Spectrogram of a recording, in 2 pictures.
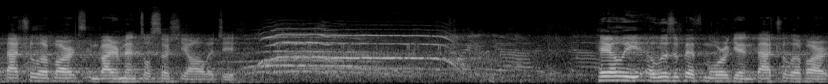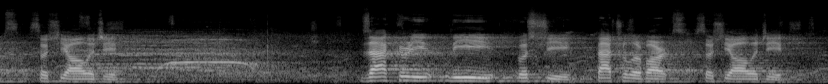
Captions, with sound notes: Bachelor of Arts, Environmental Sociology. (all cheering) Haley Elizabeth Morgan, Bachelor of Arts, Sociology. (attendees cheering) Zachary Lee Buschy, Bachelor of Arts, Sociology.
